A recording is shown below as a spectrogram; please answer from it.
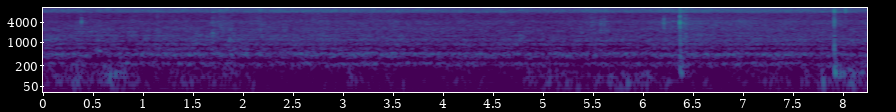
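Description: Honey bees in an apiary during a spring hive inspection and transfer into clean hives make a constant dense buzzing drone at close range, with a few faint knocks and no talk.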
